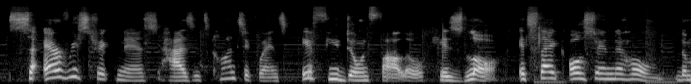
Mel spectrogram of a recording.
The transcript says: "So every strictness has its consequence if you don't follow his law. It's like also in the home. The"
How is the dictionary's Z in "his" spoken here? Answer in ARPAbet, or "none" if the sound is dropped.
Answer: Z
